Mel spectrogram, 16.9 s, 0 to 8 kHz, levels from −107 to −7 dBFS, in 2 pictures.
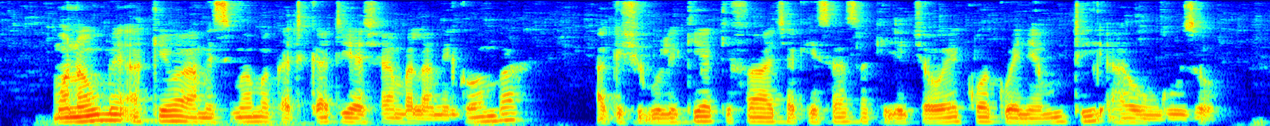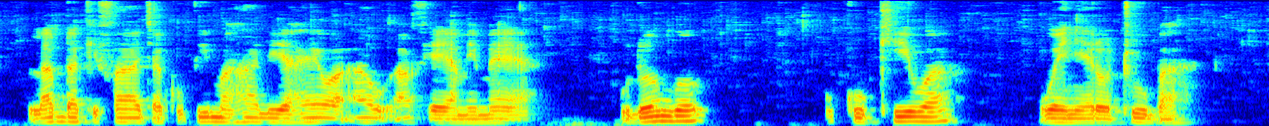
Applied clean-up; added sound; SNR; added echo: classical method log-MMSE.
